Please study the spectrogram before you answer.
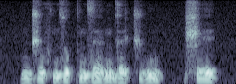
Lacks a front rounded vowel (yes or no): yes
